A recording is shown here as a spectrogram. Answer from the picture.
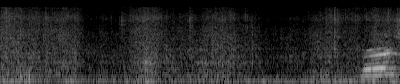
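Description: Clear plastic packaging rustling and crinkling as it is handled and pulled open around a scooter.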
